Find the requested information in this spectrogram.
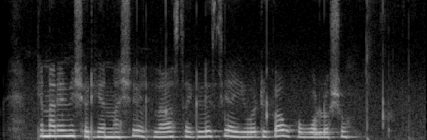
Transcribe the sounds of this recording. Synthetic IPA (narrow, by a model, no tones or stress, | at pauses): kɛnaɾɛniʃɔɾianaʃɛlaːsaɡlesiaiɔdikaukɔβɔlɔʃɔ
